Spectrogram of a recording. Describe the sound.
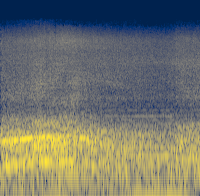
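A car being driven around, giving a steady, continuous engine and road rumble with a low hum underneath and broad noise on top, with no talk.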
